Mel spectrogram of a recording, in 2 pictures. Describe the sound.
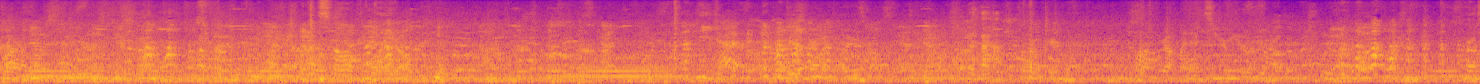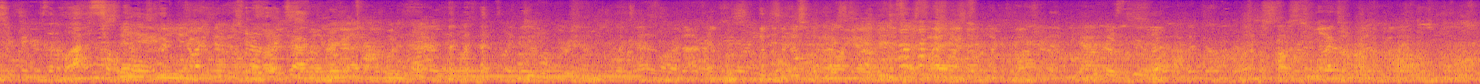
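A steady wash of crowd chatter, many overlapping voices blending into an indistinct murmur at a fairly even, moderate level, with occasional sharper voices and clatters rising out of the babble.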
